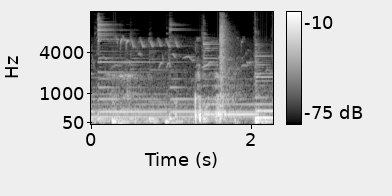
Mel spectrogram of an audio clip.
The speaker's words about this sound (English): And I hope you're picking up a lot of this bird song around me. We've managed to identify the black cap. I did not know about that bird. The Eurasian black cap.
